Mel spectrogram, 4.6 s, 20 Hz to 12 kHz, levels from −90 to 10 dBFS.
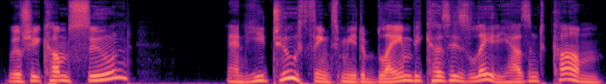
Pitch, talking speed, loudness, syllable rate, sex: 160 Hz, 210 wpm, -18 LUFS, 5.3 syllables/s, male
